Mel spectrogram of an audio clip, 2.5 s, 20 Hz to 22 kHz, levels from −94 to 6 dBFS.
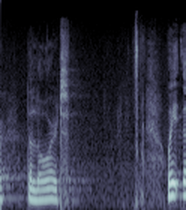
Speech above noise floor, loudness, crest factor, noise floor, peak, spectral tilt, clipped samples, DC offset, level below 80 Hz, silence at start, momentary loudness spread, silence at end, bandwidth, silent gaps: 37 dB; -25 LUFS; 18 dB; -58 dBFS; -6 dBFS; -5.5 dB/octave; under 0.1%; under 0.1%; -62 dBFS; 0 s; 12 LU; 0 s; 15.5 kHz; none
